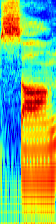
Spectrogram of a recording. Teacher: It closes things off. And when you make the sound song, your voice and the air used to create your voice, it actually goes up into your nasal passage. That is a nasal sound.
